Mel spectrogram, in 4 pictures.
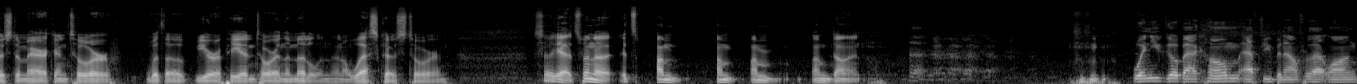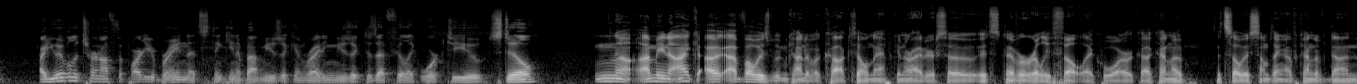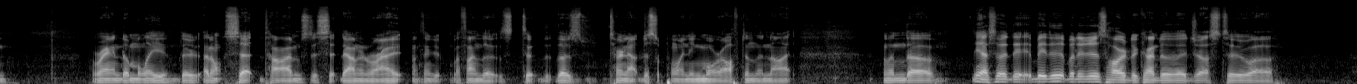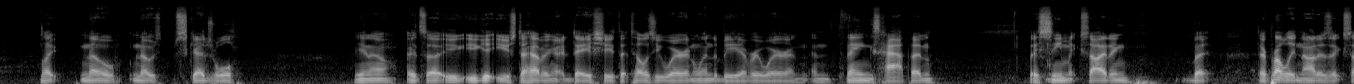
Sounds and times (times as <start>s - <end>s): Speech: 0.0s - 4.5s, 5.3s - 8.8s, 11.3s - 27.3s, 28.0s - 35.1s, 36.0s - 40.0s, 41.1s - 43.2s, 44.2s - 50.1s, 51.0s - 54.2s.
